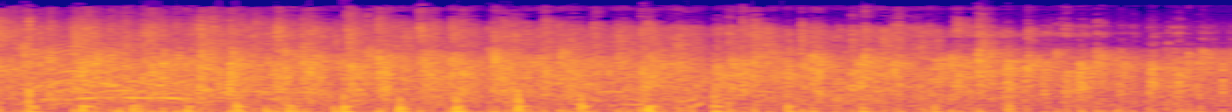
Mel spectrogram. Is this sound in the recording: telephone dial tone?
no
